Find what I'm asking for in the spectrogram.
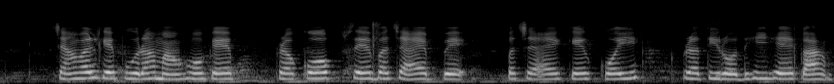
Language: Chhattisgarhi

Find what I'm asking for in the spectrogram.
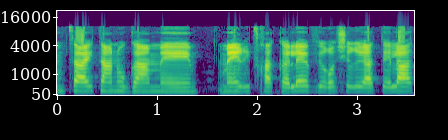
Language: Hebrew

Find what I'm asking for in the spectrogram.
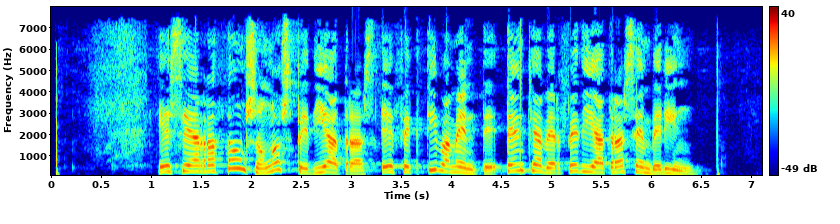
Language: Galician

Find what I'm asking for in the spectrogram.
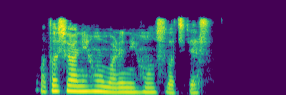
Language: Japanese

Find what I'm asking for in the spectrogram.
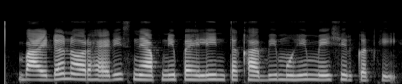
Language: Urdu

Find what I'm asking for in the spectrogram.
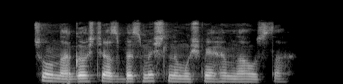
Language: Polish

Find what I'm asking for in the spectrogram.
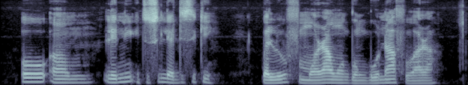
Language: Yoruba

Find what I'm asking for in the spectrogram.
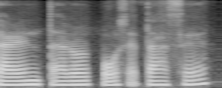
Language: Assamese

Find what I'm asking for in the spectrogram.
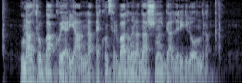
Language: Italian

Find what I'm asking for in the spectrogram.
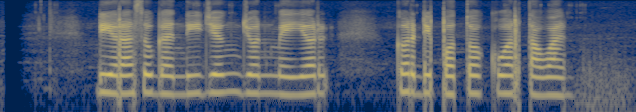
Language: Sundanese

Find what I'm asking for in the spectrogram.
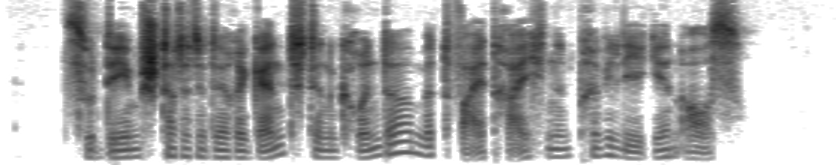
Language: German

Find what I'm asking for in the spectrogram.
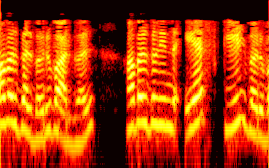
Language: Tamil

